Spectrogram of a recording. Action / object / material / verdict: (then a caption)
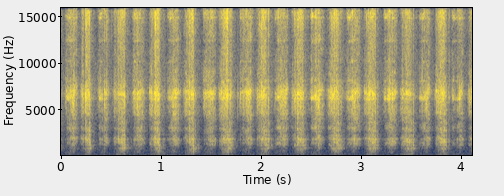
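scrape / slab of dried mud scraped by a metal knife blade / dried mud / none. A large, flat slab of dry, crumbly red mud, held in one hand over a pile of red powder, is scraped across its surface with a metal kitchen knife blade, shaving off powder. About 24 quick, dry, rasping strokes come in a steady rhythm, bright and scratchy with a high hiss and almost no low end.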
